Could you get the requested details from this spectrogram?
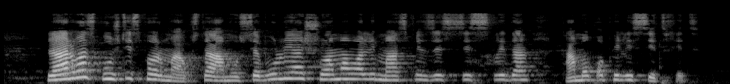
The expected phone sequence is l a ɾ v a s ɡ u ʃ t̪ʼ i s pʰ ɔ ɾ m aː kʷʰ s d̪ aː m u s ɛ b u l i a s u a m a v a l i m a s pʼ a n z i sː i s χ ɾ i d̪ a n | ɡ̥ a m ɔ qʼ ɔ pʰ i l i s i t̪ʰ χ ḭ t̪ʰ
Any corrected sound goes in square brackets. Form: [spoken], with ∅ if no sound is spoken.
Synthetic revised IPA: l a ɾ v a s ɡ u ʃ t̪ʼ i s pʰ ɔ ɾ m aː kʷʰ s d̪ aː m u s ɛ b u l i a [ʃ] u a m a v a l i m a s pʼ [i] n z i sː i s χ [l] i d̪ a n | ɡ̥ a m ɔ qʼ ɔ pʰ i l i s i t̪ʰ χ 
